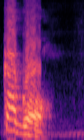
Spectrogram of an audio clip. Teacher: sílaba tônica é a última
